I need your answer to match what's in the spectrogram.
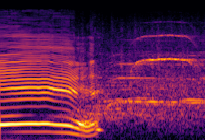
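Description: A drawn-out vocal whoop that swoops down in pitch, followed by a steady wash of audience applause and crowd noise that continues to the end.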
